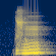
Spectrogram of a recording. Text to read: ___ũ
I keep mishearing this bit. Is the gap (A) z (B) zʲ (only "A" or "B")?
A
